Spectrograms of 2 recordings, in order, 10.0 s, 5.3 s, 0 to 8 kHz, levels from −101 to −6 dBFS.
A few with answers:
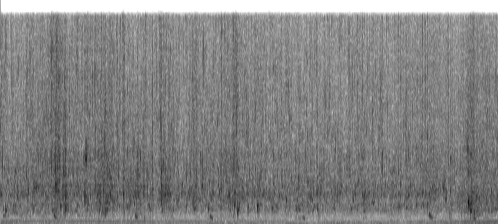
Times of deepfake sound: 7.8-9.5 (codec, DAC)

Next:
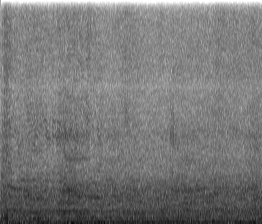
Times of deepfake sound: 2.0-5.3 (codec, DAC)

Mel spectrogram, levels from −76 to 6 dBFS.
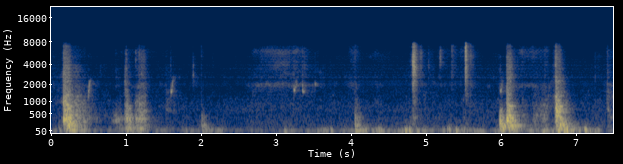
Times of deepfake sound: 0.0-7.5 (codec, DAC)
